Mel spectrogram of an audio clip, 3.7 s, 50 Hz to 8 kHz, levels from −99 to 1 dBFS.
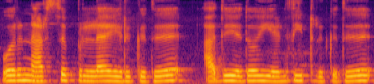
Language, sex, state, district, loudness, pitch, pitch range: Tamil, female, Tamil Nadu, Kanyakumari, -16 LUFS, 180 Hz, 170-185 Hz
